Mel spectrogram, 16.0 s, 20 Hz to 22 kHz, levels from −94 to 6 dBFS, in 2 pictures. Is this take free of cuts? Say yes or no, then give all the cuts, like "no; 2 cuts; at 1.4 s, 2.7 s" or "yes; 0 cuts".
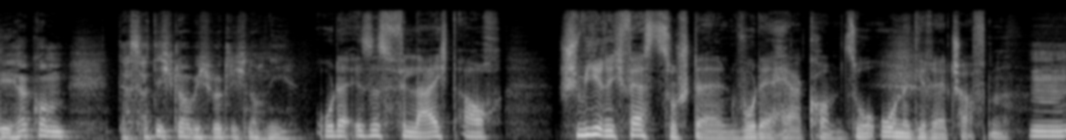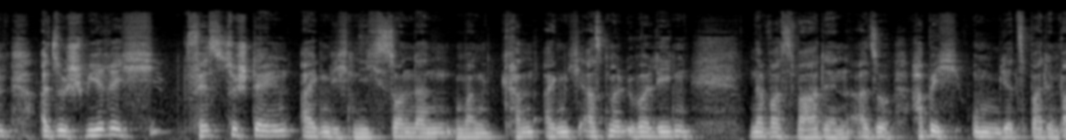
no; 1 cut; at 2.4 s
